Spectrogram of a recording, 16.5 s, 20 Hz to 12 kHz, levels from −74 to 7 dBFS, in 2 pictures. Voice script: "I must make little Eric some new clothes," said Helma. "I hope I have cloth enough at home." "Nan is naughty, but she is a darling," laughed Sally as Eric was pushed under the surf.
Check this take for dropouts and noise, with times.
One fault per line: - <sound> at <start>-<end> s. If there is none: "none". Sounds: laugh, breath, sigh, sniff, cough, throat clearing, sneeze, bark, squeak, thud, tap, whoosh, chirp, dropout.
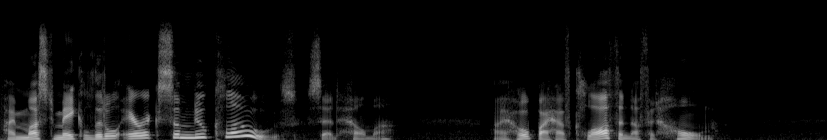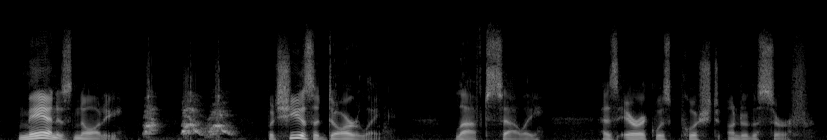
- bark at 9.7-10.7 s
